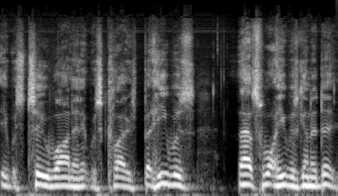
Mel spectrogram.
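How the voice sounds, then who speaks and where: A man with a fairly high pitch speaks at a fairly quick pace in a somewhat breathy voice. His tone is dark and mellow, and his intonation fairly even. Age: 60s. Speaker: retired footballer. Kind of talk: casual chat.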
